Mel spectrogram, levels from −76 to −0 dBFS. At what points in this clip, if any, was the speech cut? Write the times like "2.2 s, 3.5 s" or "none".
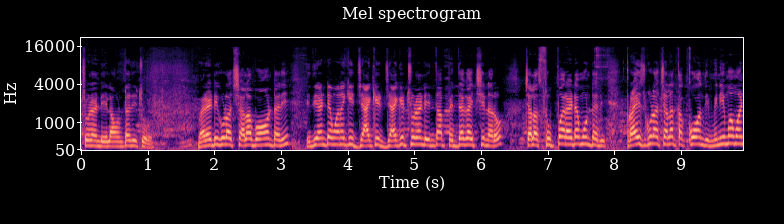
none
